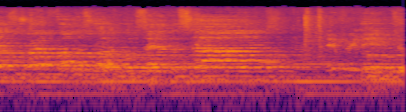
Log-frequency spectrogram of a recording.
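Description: A mixed choir of men and women singing in harmony, holding long sustained chords that change every second or so.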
